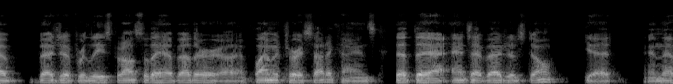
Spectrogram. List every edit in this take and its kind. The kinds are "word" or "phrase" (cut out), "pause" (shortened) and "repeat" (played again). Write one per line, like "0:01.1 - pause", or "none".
0:03.9 - pause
